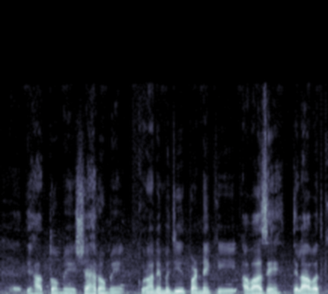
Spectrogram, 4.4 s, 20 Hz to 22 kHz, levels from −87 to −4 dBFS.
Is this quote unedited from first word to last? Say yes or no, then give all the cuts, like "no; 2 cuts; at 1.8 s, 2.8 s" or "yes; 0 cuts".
no; 1 cut; at 1.7 s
